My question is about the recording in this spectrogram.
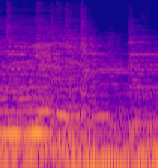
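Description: Acoustic guitars playing a slow rock ballad live, an instrumental stretch between sung lines, with a held note that ends about a second in.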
